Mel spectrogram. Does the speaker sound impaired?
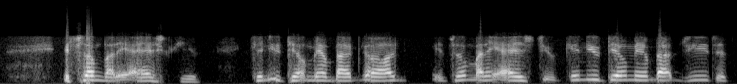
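Yes: cerebral palsy; walks really funny.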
